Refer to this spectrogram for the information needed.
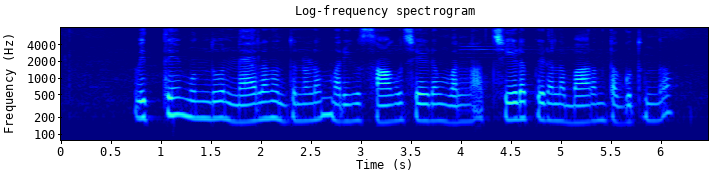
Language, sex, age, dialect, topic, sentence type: Telugu, female, 31-35, Central/Coastal, agriculture, question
